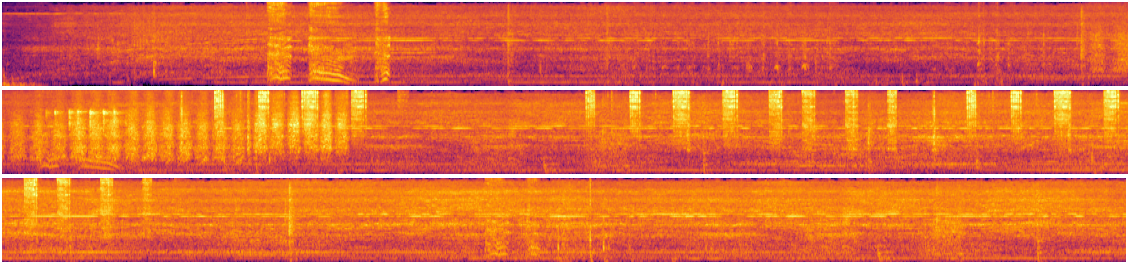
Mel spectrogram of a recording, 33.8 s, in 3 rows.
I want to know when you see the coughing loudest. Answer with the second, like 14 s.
3 s.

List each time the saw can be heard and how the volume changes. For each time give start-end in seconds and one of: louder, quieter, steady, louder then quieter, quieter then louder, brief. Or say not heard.
5.9-14.9 louder.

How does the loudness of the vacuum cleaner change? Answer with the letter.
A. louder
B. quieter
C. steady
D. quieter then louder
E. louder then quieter
A.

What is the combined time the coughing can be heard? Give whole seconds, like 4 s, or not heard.
3 s.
